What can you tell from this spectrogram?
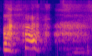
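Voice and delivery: high, short burst of laughter; real amused giggle. Real, not acted. Teasing a viewer about kisses, a high giggle.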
